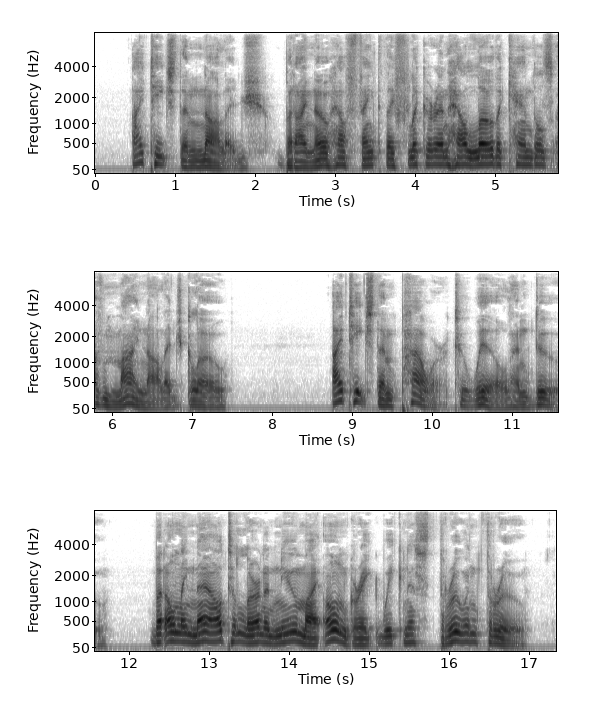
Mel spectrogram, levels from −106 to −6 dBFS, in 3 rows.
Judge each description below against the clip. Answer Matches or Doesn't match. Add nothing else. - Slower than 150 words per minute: Matches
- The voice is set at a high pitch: Doesn't match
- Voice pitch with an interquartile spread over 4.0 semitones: Matches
